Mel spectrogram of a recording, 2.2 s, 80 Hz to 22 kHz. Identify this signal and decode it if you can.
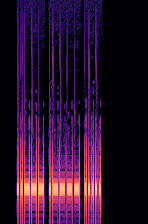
Morse code, heard as a keyed tone, about 44 wpm, 700 Hz. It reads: 215
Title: Numbers - 3-Digit 45wpm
